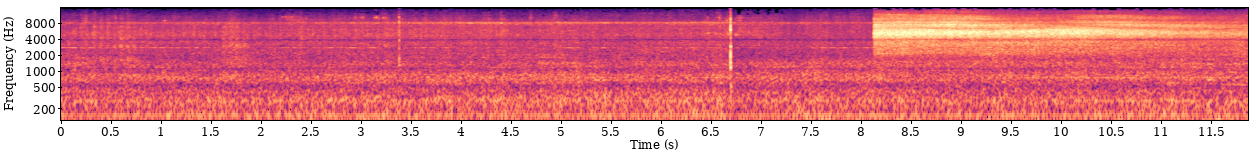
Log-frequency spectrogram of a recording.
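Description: Freight train cars rolling past on the rails with a loud, steady low rumble. A high hiss comes in suddenly about eight seconds in.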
